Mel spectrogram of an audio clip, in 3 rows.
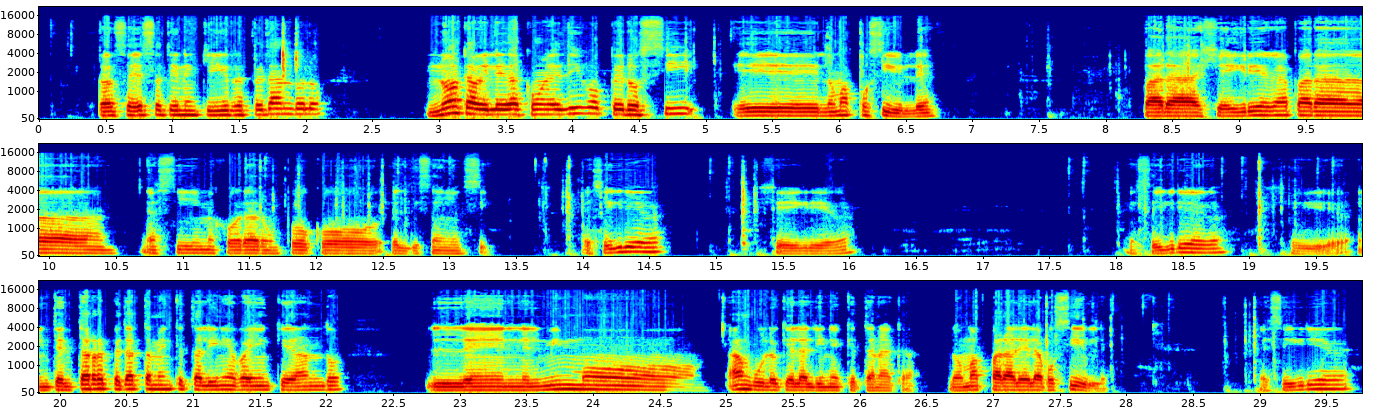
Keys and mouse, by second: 0.1 s, 1.5 g, 4.1 a, 4.4 a, 4.6 a, 4.7 b, 6.0 b, 8.3 g, 11.7 a, 12.0 a, 12.2 a, 12.3 b, 13.6 s, 14.9 g, 17.8 s, 18.8 g, 26.9 a, 27.1 a, 27.3 a, 27.5 b, 28.6 s.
